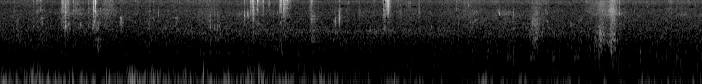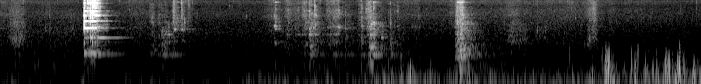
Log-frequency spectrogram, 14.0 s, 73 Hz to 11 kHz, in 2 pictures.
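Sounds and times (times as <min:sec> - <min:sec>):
sharp ringing clink: 0:07.9 - 0:08.3.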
